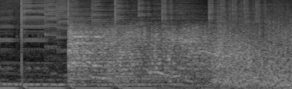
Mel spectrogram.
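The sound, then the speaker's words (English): A massive Star Wars sci-fi energy blast from the space station's superweapon firing on the planet Alderaan erupts loud, a sharp crack giving way to a sustained roaring, crackling rumble of destruction that fills the whole few seconds. “have chosen to test this station's destructive power on your home planet”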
